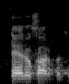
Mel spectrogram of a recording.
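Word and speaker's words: Pterocarpus: टेरोकार्पस याद रख लेना, just genus name, P silent रहेगा, टेरो कार्पस, ठीक है।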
